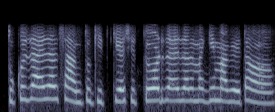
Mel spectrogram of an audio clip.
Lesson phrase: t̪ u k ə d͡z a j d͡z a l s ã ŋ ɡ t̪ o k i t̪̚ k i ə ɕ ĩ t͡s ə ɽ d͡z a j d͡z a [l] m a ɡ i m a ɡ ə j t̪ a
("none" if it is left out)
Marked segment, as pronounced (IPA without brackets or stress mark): l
